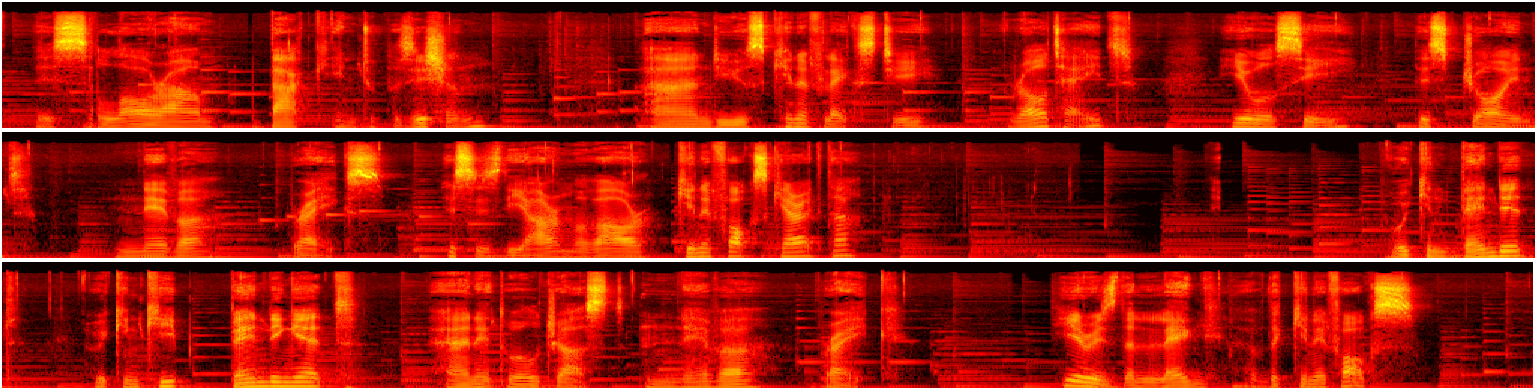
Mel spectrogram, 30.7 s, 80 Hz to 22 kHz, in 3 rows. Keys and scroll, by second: 3.7 ctrl+a, 5.0 g, 27.1 space.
